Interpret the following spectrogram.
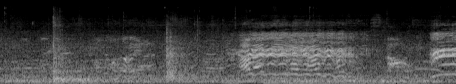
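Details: Tennessee Walking Horse being unloaded from a trailer at the 2023 Come Together gaited horse trail ride in Northeast Texas: a long wavering whinny, then a shorter one, with people talking and metallic clanks.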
